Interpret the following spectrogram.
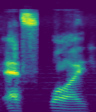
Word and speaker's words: Defy: It'd be like Def with a Y. Defy.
